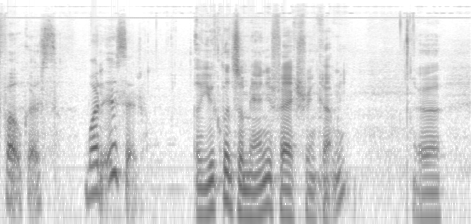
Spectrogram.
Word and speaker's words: Euclid: from Central Michigan and he is CEO of uid is that how you say it that's correct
